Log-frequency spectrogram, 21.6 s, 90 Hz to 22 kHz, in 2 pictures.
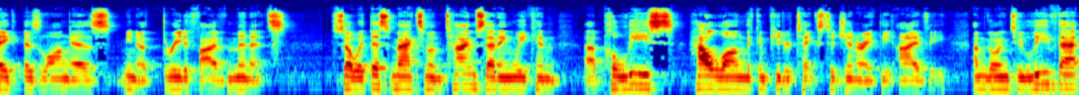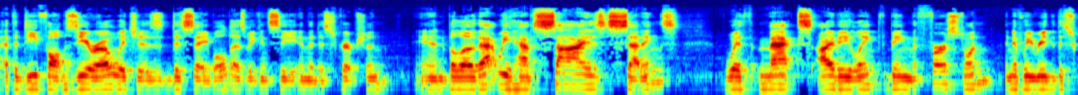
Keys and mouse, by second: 16.6-17.9 drag.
